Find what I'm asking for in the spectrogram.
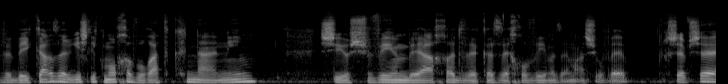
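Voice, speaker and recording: A plain, everyday voice from a man, fairly low in pitch, at a moderate pace with fairly even intonation, on a very clean recording with a silent background. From Israel, Ra'anana. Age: 30s. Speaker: artist. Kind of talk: interview conversation. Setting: studio.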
